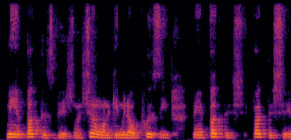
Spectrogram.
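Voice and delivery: muttered imitated anger; mild mock tantrum; mock frustrated rant. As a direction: grumble it like he flipped. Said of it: "goes bonkers".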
